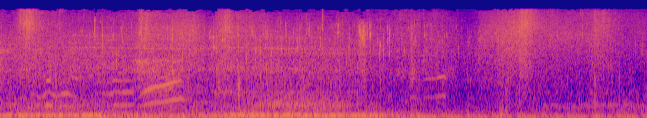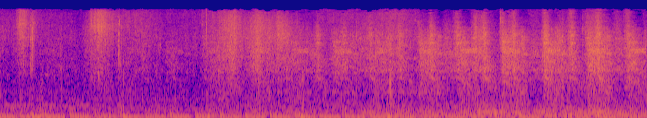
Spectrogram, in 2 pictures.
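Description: Footsteps crunch over grass and stone.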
